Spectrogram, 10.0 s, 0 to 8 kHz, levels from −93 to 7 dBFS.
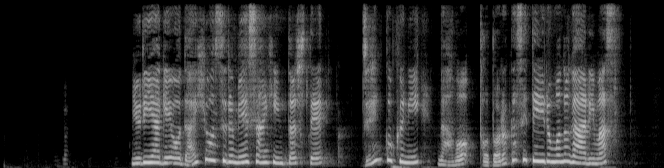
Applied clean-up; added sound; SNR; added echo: neural mask model DeepFilterNet 3.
